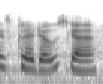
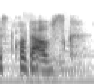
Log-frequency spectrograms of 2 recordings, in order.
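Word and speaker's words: Skłodowska: Eles vão falar Sklodowska. – É, e então. o filme tá sendo produzido em alemão, então pode ser que não seja tão igual, mas pelo que me falaram, a pronúncia é diferente da do alemão original, então deve ser polonês mesmo, meio assim pode puxado ser. Pro polonês.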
